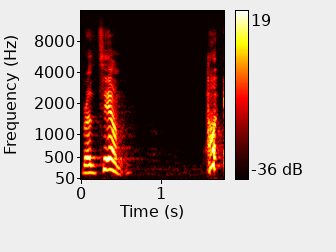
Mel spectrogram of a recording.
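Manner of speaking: normal talking voice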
